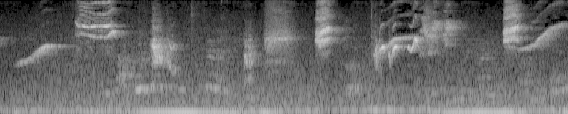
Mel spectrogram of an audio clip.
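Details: Pet white-rumped shama (kacer) kept at home as a hobby, not for contests, singing as a lure to make a silent shama sing: rising whistled slurs mixed with harsh buzzy notes and chattering bursts, with steady low hum behind.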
